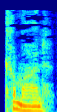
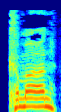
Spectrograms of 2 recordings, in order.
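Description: First: Said in the usual way. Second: High, loud urgent plea; desperate shout. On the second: A narrator's reading. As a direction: yell it at the drones. Urging, second time louder.

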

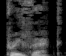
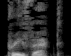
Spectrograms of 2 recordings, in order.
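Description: First: Prefect called higher, more urgently; insistent address. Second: Politely calling Prefect at a normal pitch; a courteous bid for attention on Prefect; polite address. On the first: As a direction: press harder on Prefect, pitched up. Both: Acted. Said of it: "trying to politely gain the creature's attention".

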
